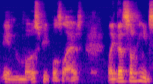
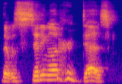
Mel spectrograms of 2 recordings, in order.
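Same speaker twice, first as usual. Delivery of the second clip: laughing; 7 semitones higher, 7 dB louder than usual. Real, not acted. Laughing through the retelling.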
